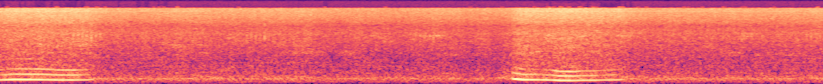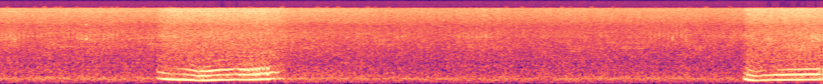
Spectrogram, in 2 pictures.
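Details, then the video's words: Sleeping cat snoring indoors: soft, nasal, slightly whistling snores that rise and dip, each lasting under a second and recurring roughly every three to four seconds, over a faint steady room hum. "Cat snoring"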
